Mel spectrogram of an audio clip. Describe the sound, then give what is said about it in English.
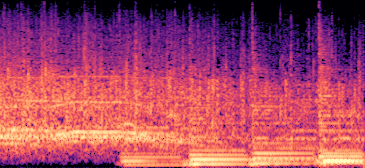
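Audience applause for guests Alex Bloomberg and Adam Davidson after a team wins, a dense, steady clapping that runs throughout, joined after about a second by music with a low bass line stepping through sustained notes roughly every half second. “And one more round of applause for our VIPs, Alex Bloomberg and Adam Davidson.”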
